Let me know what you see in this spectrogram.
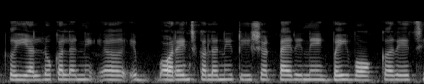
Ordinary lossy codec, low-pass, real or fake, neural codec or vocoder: none; none; real; none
